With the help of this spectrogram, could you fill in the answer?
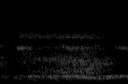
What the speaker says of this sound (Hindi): मैं कह रही अंकल खर्राटे ले रहे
